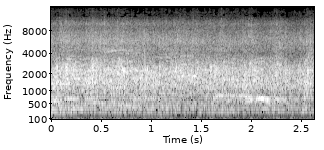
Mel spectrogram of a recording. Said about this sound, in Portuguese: Pode aplaudir a Jesus. Pode aplaudir mais forte a Jesus nessa manhã.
